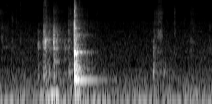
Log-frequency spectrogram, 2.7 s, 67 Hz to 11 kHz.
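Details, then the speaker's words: Nissan 350Z with SPC upper control arms, jacked up and lowered: single sharp metallic clunk with short ring, felt at the upper ball joint; worn upper ball joint, to be replaced separately. "You hear it? God, that's an annoying sound. But yeah, so it's the ball joint."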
